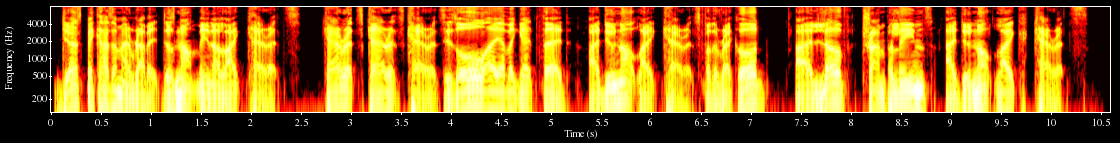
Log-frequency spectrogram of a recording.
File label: Cartoon Rabbit voice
